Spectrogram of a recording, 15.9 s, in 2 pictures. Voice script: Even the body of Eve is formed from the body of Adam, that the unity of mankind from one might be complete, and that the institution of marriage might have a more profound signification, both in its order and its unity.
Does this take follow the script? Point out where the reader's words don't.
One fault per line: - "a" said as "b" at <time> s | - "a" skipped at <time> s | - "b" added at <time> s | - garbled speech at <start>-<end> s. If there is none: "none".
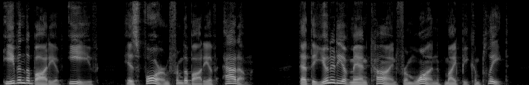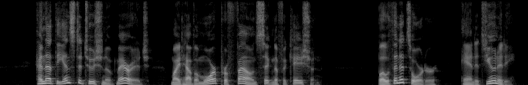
none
